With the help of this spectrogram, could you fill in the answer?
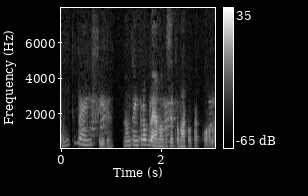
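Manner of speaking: soft, tender reassurance to her daughter; reassuring mother. Retold or imitated.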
